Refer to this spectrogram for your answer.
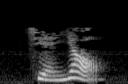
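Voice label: "简要", Mandarin Chinese; chinese-flashcards; hsk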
